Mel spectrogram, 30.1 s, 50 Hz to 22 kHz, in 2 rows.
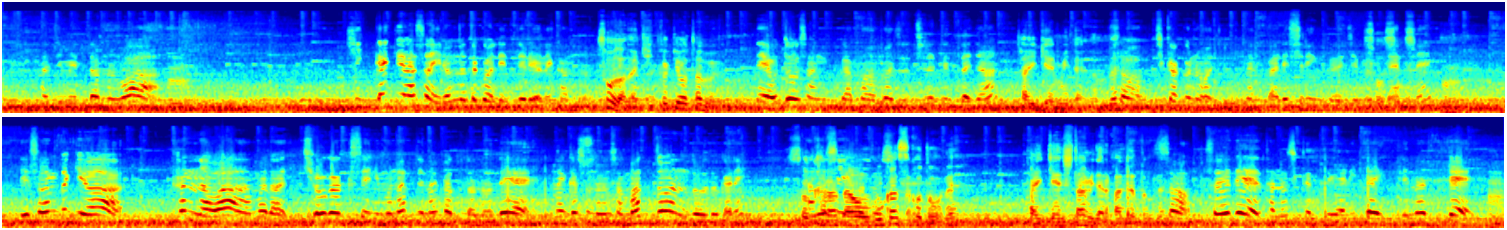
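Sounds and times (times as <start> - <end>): people talking in car: 0.0 - 30.0
road and engine hum: 0.0 - 30.0.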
